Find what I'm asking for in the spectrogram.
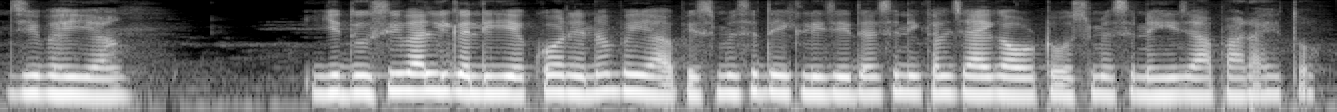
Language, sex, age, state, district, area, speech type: Hindi, female, 60+, Madhya Pradesh, Bhopal, urban, spontaneous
